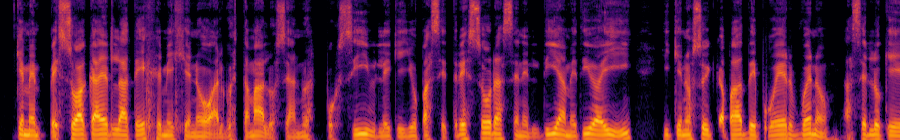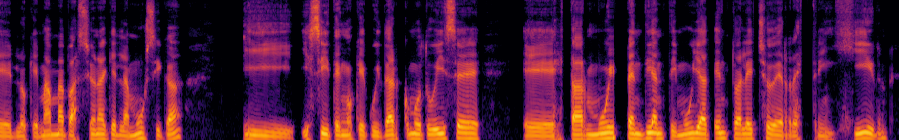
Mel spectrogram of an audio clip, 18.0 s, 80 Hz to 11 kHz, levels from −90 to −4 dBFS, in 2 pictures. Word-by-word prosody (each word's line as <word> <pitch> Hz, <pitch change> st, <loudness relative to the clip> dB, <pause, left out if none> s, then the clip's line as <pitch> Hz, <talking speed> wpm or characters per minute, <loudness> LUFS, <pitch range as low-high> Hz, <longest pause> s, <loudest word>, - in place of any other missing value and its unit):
que 110 Hz, -, +2 dB
me 100 Hz, -, +3 dB
empezó 100 Hz, +3 st, +2 dB
a 110 Hz, -, +5 dB
caer 110 Hz, +2 st, +4 dB
la 105 Hz, -2 st, +3 dB
teja 110 Hz, +1 st, -2 dB
y -, -, -4 dB
me 95 Hz, -, -1 dB
dije: 90 Hz, -2 st, -5 dB
"No, 85 Hz, 0 st, +1 dB
algo -, -, -4 dB
está -, -, -6 dB
mal, -, -, 0 dB
o -, -, -9 dB
sea, 80 Hz, -, -6 dB
no 85 Hz, +2 st, -5 dB
es -, -, -9 dB
posible 95 Hz, -5 st, -2 dB
que 85 Hz, -1 st, -7 dB
yo 95 Hz, +1 st, -4 dB
pase -, -, -3 dB
3 110 Hz, +3 st, -1 dB
horas 120 Hz, -4 st, +1 dB
en 90 Hz, -3 st, -4 dB
el 85 Hz, -1 st, -8 dB
día 110 Hz, +3 st, +1 dB
metido 110 Hz, +5 st, +1 dB
ahí 105 Hz, +5 st, +1 dB, 0.3 s
y 105 Hz, -2 st, -8 dB
que 105 Hz, +1 st, -2 dB
no 105 Hz, -, +1 dB
soy 110 Hz, +1 st, 0 dB
capaz 110 Hz, +1 st, +2 dB
de 105 Hz, -1 st, +1 dB
poder, 105 Hz, +1 st, 0 dB
bueno, 105 Hz, -5 st, -1 dB
hacer 115 Hz, -, -4 dB
lo 110 Hz, -1 st, +2 dB
que 95 Hz, -2 st, -1 dB
lo 90 Hz, -1 st, -4 dB
que -, -, -5 dB
más 100 Hz, +1 st, +1 dB
me 105 Hz, -, +2 dB
apasiona, 110 Hz, +1 st, 0 dB
que 110 Hz, -, 0 dB
es 100 Hz, -, -4 dB
la 95 Hz, -, 0 dB
música", 120 Hz, +3 st, -1 dB, 0.6 s
y 90 Hz, -8 st, -2 dB
y -, -, -5 dB
sí, 115 Hz, -2 st, +4 dB
tengo 100 Hz, 0 st, 0 dB
que 105 Hz, 0 st, -1 dB
cuidar, 100 Hz, +4 st, +1 dB
como 115 Hz, 0 st, +1 dB
tú 110 Hz, +1 st, +1 dB
dices, 120 Hz, 0 st, +3 dB, 0.4 s
eh, 90 Hz, -1 st, +1 dB
estar 105 Hz, +1 st, +2 dB
muy 120 Hz, +5 st, +4 dB
pendiente 120 Hz, -3 st, +2 dB
y -, -, -3 dB
muy 120 Hz, +5 st, +3 dB
atento 125 Hz, +2 st, +1 dB
al 115 Hz, -, +2 dB
hecho 115 Hz, +1 st, 0 dB
de 100 Hz, -2 st, +3 dB
restringir 100 Hz, +7 st, -3 dB
105 Hz, 230 wpm, -23 LUFS, 95-115 Hz, 0.6 s, a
